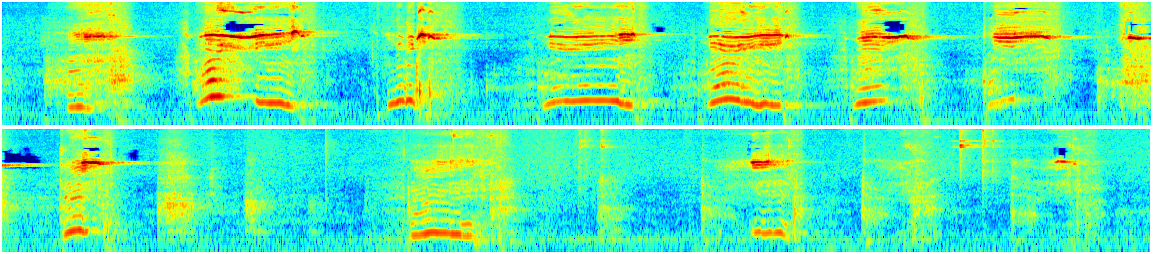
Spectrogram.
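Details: Old Samoyed indoors whining eagerly to go out, trembling after being told to sit, mistaking a hospital trip for an outing: rapid run of high, bent, squeaky whimpers, then fainter, breathier whines with short gaps toward the end.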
